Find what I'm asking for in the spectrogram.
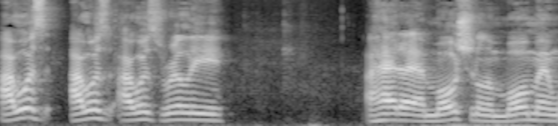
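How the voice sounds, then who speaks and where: A very clean recording with a silent background, carrying a man's moderate-paced speech and ordinary pitch variation. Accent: German. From Germany. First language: German. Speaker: DJ. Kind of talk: interview. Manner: halting.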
